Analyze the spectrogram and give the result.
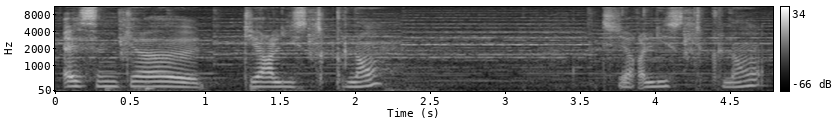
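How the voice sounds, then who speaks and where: A woman's voice: medium pitch, little pitch movement, extremely slow, over music. A woman giving casual, joking, off-the-cuff commentary while ranking characters, with muttered asides. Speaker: video creator ranking characters.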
